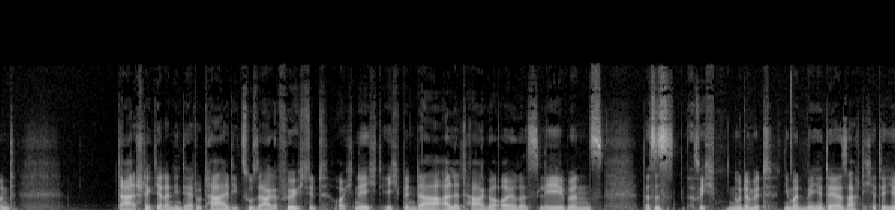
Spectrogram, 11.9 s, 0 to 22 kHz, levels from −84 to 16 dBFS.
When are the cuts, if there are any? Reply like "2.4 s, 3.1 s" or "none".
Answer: 9.1 s, 9.6 s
